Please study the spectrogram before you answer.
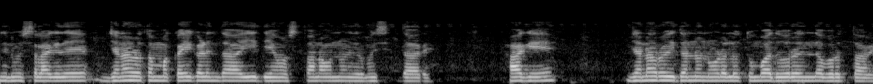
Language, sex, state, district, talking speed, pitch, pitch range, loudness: Kannada, male, Karnataka, Gulbarga, 105 wpm, 175 Hz, 170-175 Hz, -18 LUFS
